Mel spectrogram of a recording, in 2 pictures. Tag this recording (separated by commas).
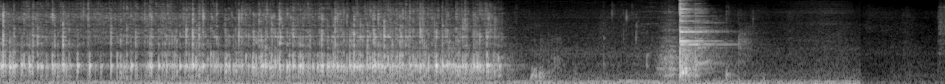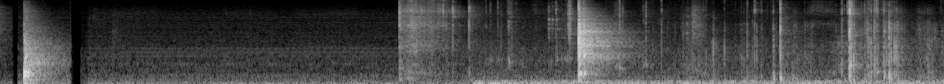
Crunch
